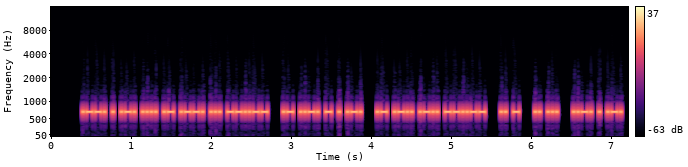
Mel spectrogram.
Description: Morse code, heard as a keyed tone, about 46 wpm, 690 Hz. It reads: PERHAPS, AFTER ALL, IT IS FER
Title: Sentences from Top 500 Words and Abbreviations 45wpm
